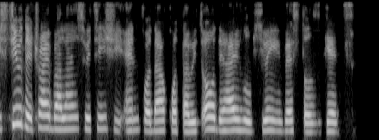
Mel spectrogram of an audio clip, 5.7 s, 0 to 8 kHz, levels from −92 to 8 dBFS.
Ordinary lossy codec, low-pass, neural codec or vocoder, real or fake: none; 7.2 kHz; codec, 16 kHz, 8 kbps, FunCodec, trained on Chinese and English, 25 frames a second; fake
